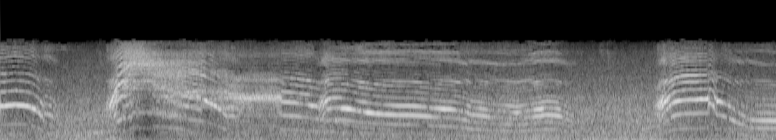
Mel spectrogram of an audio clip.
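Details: Talking cats giving long, drawn-out meows that bend up and then sag, one harsh strained cry near the start, continuous wavering yowls through the middle, and a fresh rising meow at the end.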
